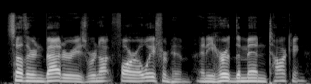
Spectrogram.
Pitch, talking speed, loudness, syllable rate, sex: 145 Hz, 270 wpm, -18 LUFS, 6.8 syllables/s, male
